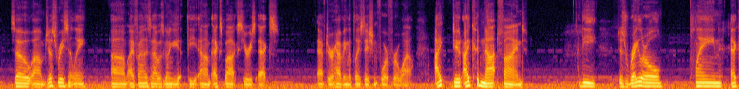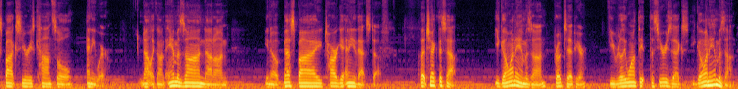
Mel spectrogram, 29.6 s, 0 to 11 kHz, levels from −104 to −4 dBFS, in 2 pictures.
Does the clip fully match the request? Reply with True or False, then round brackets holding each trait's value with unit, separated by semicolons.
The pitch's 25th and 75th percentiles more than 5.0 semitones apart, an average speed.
True (5.4 semitones; 160 wpm)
